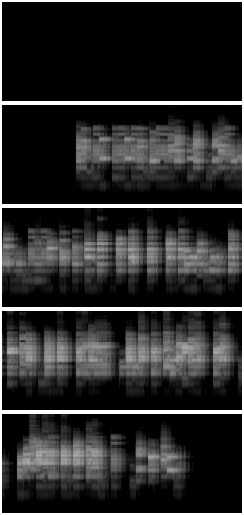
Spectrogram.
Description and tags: Electronic Pulses
Playing my keyboard, slow notes. Used it for background for narration of a video about the universe. With this sequence I portrayed the light travelling through the universe.
keyboard, pulsing, synth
